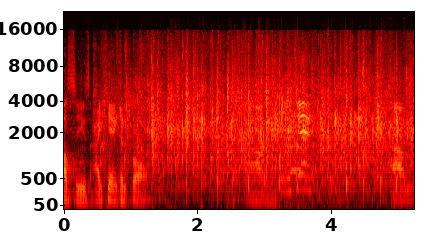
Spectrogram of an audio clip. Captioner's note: applause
